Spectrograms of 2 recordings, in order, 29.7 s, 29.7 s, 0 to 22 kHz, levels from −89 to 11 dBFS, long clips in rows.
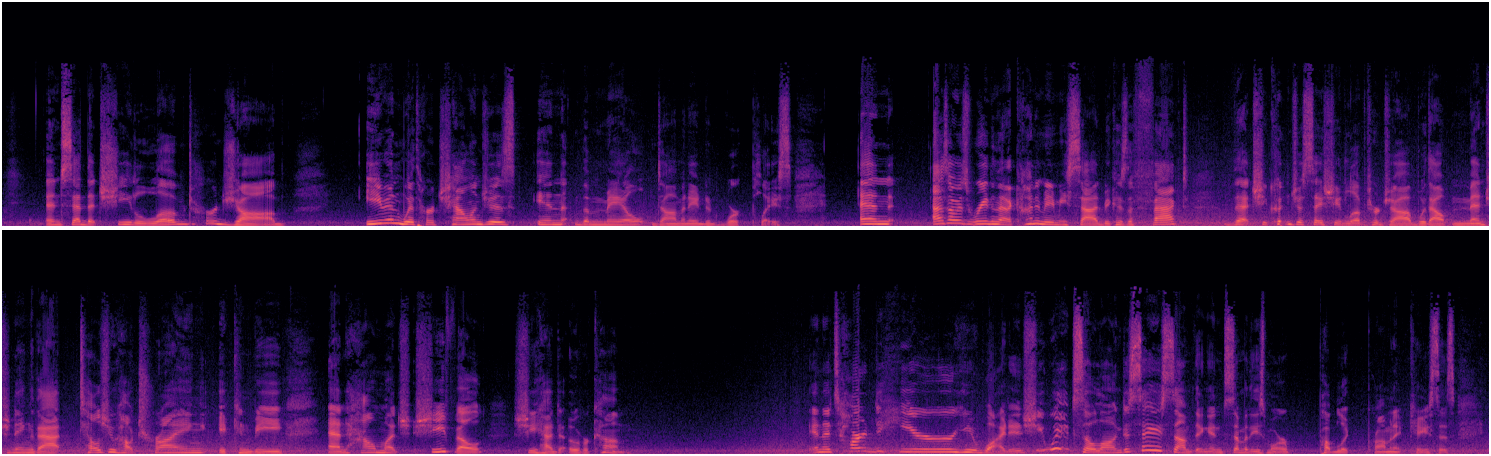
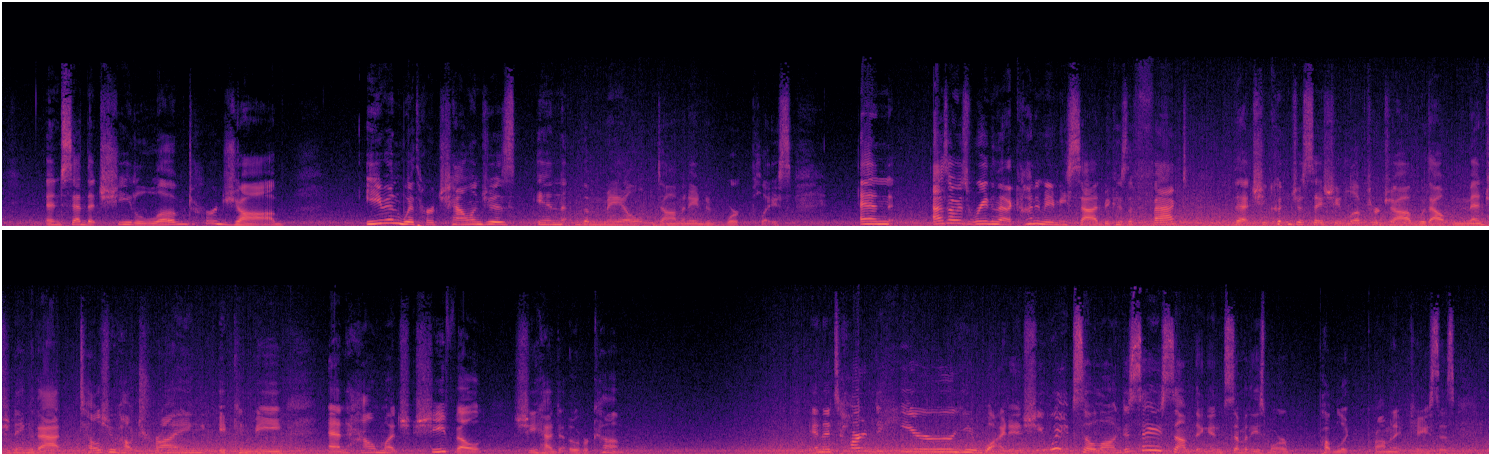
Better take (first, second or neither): first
